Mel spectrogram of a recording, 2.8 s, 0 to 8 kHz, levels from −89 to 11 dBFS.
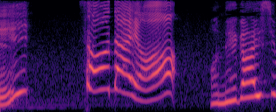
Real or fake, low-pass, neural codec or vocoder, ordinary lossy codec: real; none; none; none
